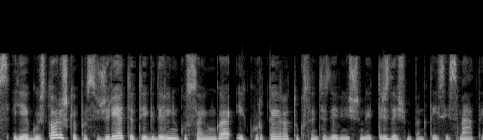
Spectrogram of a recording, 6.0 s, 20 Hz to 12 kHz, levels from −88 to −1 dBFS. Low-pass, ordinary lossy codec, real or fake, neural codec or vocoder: 7.2 kHz; AAC, 48 kbps; real; none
